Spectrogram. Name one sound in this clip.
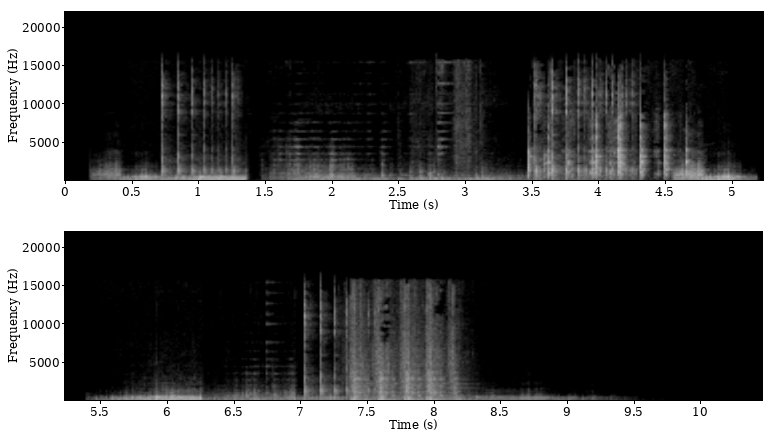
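A small ball rolls and clatters through a marble run.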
